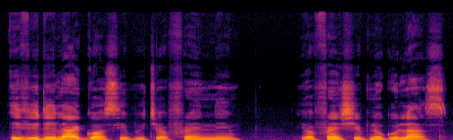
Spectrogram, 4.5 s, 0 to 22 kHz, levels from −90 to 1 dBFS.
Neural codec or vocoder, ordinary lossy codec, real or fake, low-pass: none; none; real; none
